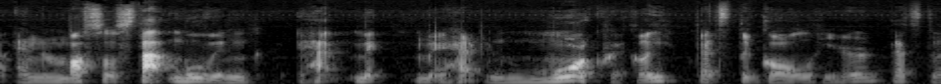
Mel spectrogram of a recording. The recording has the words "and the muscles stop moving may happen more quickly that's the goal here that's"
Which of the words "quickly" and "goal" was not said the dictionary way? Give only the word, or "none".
none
